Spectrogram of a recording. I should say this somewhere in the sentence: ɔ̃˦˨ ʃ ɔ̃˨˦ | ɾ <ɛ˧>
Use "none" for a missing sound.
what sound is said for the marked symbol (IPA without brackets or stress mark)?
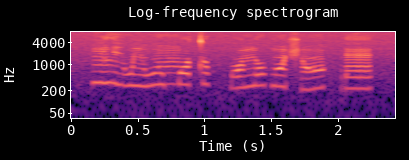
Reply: ɛ˧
